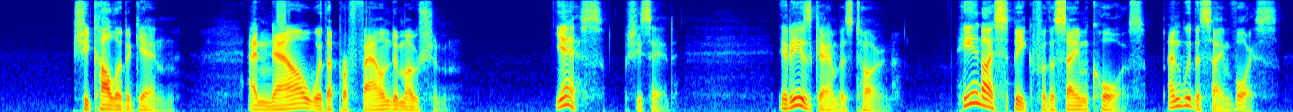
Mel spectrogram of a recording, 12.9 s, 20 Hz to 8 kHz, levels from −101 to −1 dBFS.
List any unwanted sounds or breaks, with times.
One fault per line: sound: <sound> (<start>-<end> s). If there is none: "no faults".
no faults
